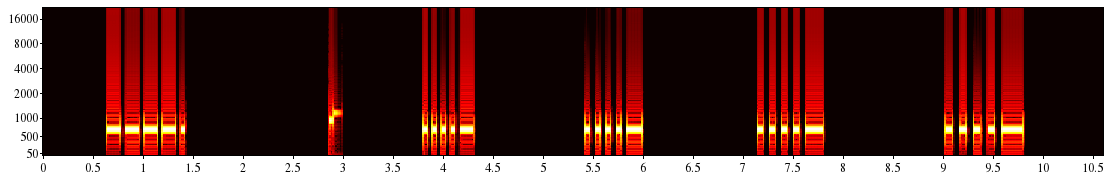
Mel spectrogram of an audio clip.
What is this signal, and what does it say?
Morse code, heard as a keyed tone, about 23 wpm, spaced as for 7 wpm, 700 Hz. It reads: 9 4444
